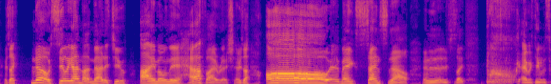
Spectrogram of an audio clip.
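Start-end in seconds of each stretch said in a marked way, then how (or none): 0.6-4.7 higher, louder teasing retort; playful reassurance. Retold or imitated. Friend reassuring that she is not mad, playful. 5.3-8.2 huge, drawn-out loud "oh"; exaggerated realisation. Learning the friend is half Irish, exaggerated realisation.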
